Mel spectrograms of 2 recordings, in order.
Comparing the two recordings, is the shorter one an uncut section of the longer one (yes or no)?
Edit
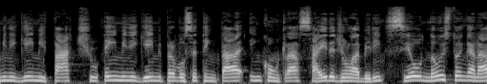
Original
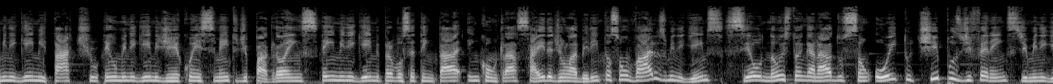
no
